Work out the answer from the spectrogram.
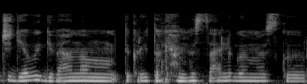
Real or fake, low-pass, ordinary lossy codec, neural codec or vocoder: real; 14.4 kHz; MP3, 48 kbps; none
